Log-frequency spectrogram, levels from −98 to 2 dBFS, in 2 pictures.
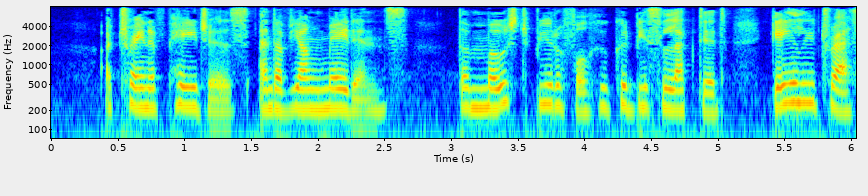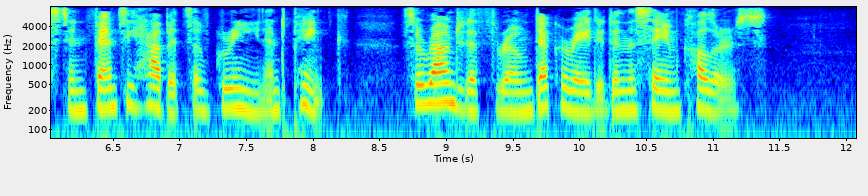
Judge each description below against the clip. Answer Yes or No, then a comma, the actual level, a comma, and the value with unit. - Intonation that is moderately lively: No, narrow, 2.3 semitones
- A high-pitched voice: Yes, high, 215 Hz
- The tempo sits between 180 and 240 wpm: No, average, 160 wpm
